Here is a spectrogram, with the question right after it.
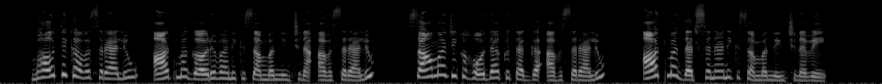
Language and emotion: Telugu, neutral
